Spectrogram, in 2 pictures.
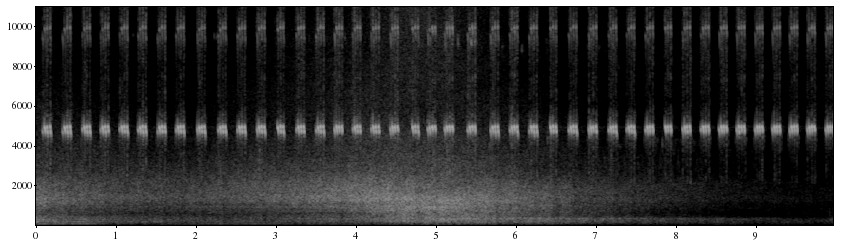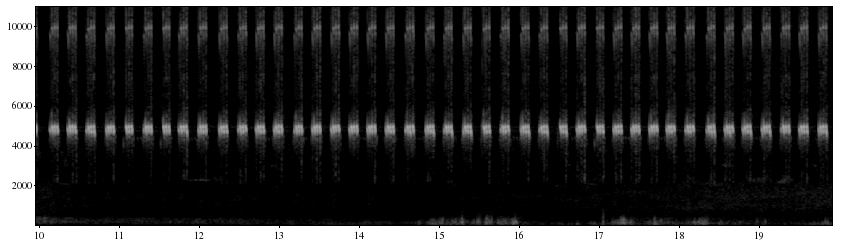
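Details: Steady, rapid high chirps from a cricket in dry grass in the daytime, continuing without pause while a car passes early on and fades into quiet.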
